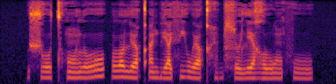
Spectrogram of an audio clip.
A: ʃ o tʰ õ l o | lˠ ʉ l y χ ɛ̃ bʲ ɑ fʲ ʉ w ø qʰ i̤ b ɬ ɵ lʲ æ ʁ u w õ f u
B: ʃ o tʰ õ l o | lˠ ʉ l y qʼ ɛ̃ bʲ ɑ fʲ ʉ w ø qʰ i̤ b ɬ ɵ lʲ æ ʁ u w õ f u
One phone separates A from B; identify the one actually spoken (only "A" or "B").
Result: B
